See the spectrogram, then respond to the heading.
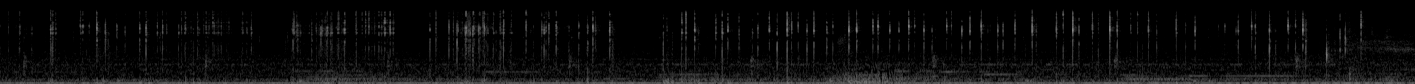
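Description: Long painted nails scratch and tap along the ridged yellow kernel body of a small hollow plastic corn-cob-shaped container with a green husk lid, held in both hands. The result is a quiet, dense run of bright, dry clicks and raspy scratches that stop almost instantly, over a steady low hum.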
